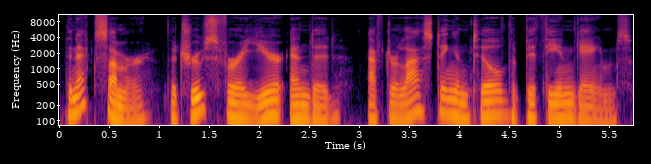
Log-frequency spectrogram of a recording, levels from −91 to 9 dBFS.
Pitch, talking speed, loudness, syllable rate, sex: 110 Hz, 155 wpm, -18 LUFS, 4.5 syllables/s, male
